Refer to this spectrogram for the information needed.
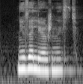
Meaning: independence (property of independent)
- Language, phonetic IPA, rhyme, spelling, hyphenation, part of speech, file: Belarusian, [nʲezaˈlʲeʐnasʲt͡sʲ], -eʐnasʲt͡sʲ, незалежнасць, не‧за‧леж‧насць, noun, Be-незалежнасць.ogg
